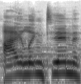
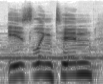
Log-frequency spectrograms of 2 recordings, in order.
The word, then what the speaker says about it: Islington: And yes, it is Eington, not Islington, like The Burrow in London.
